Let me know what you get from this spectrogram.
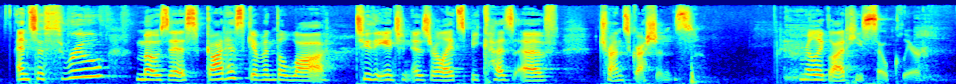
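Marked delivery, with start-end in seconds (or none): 7.9-9.3 breathy, whispered, dry sarcastic irony. Reading a confusing Bible passage, then commenting on it: sarcastic. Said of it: "It's a little sarcasm".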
